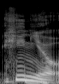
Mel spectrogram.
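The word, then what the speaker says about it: Higinio: And the username was Hij Ochoa, which could be short for Hinyo Ochoa, which has a silent G in it.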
